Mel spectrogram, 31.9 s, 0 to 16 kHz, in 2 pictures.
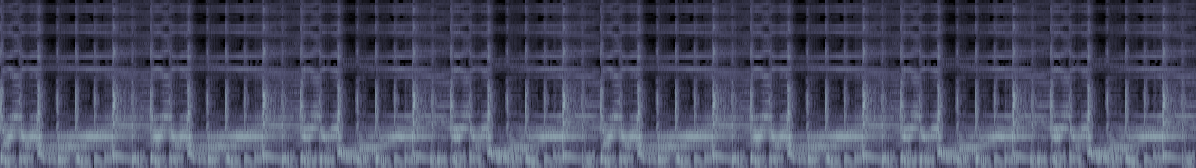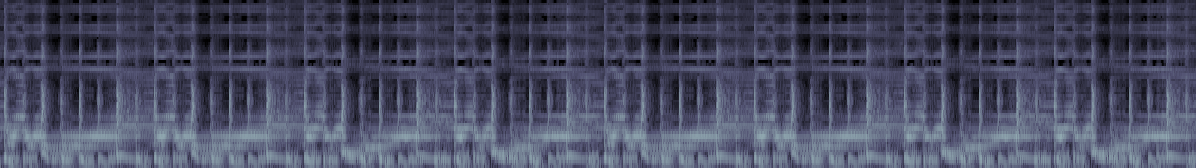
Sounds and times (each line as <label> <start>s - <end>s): bass 0.0s - 31.9s
drum 0.0s - 31.9s
synth 0.0s - 31.9s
